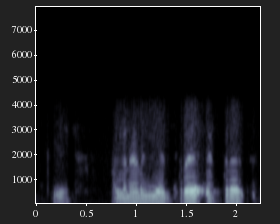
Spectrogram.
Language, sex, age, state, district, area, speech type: Malayalam, male, 18-30, Kerala, Wayanad, rural, conversation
